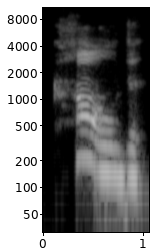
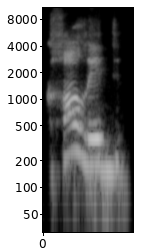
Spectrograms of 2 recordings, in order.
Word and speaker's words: called: sound like do okay listen to the words called notice i didn't say khalid called in in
